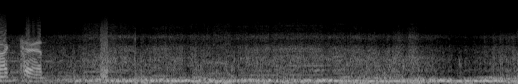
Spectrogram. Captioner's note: truck engine revving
